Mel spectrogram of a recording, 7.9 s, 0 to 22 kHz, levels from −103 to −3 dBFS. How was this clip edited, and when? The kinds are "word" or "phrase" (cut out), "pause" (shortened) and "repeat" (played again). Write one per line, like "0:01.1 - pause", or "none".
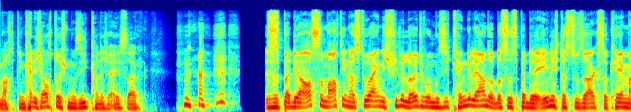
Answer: none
